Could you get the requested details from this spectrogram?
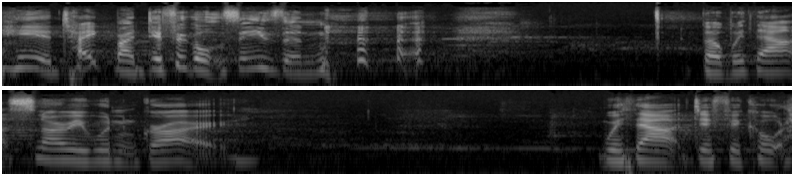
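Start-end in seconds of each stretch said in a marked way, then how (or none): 0.0-1.7 high, laughing mock offer. Offering the pastor her hard season, laughing. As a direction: toss it off with a laugh. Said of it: "I'm like".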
